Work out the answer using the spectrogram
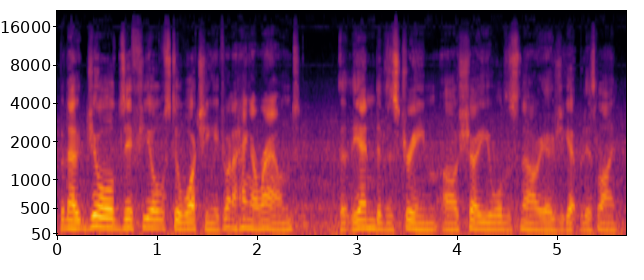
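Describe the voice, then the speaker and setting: A mid-pitched male streamer talks fast and off the cuff while playing a train simulator, cracking jokes and replying to chat in an informal, chatty way between bits of commentary. Steady noise and vehicle rumble sit clearly behind his streaming microphone, which goes through a mixing desk.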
